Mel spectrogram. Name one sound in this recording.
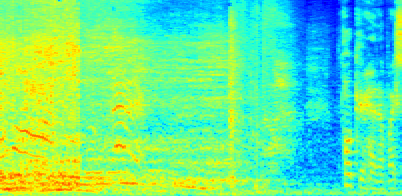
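A man speaks in a low, tense voice close by.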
